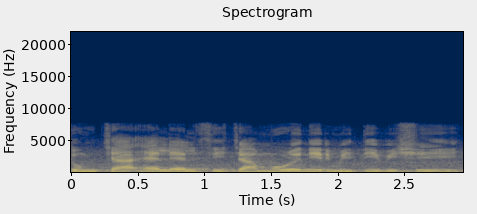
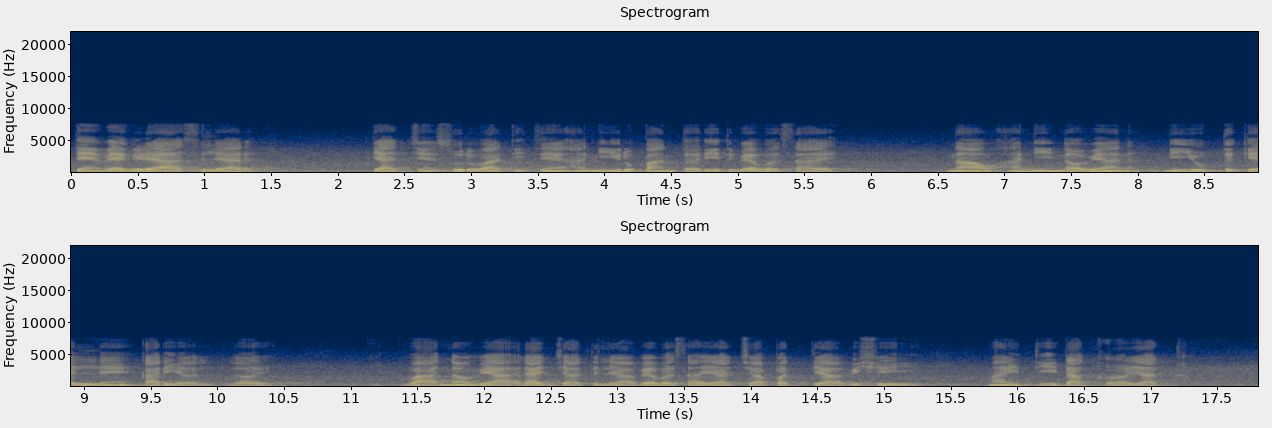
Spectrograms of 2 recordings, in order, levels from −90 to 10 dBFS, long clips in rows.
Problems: constant background noise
